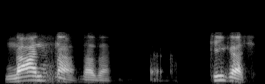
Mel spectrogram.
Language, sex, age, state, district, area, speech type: Bengali, male, 30-45, West Bengal, Paschim Medinipur, rural, conversation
